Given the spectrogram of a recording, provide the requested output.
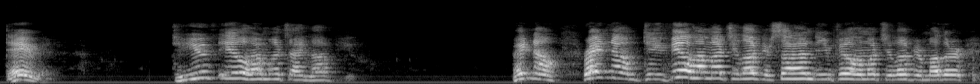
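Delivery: a loud, fervent divine voice; voice of Jesus. Retold or imitated. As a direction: speak as Jesus calling out in love. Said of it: "I hear the voice of Jesus Christ".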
